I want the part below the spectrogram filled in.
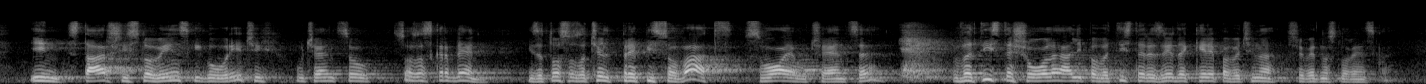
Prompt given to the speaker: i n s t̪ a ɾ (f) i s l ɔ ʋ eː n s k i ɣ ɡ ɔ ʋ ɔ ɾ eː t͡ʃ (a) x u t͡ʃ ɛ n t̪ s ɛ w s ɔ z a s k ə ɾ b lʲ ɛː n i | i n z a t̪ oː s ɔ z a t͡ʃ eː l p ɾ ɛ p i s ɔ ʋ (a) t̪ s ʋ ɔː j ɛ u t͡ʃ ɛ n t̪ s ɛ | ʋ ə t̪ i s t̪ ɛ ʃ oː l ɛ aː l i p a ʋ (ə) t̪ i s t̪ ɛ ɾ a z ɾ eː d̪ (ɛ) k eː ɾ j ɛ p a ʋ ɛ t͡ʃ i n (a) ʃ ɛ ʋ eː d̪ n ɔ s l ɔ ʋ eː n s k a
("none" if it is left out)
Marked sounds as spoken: ʃ, i, a, ə, ɛ, a

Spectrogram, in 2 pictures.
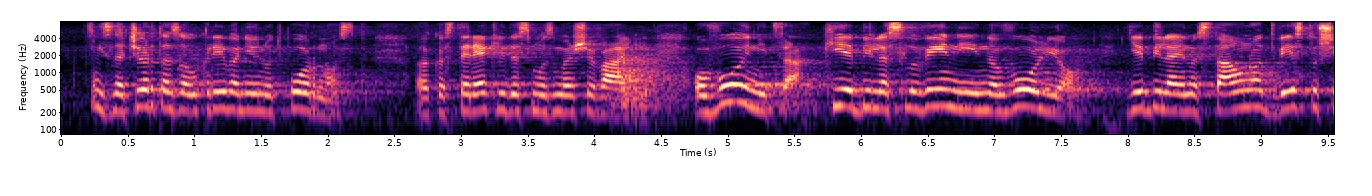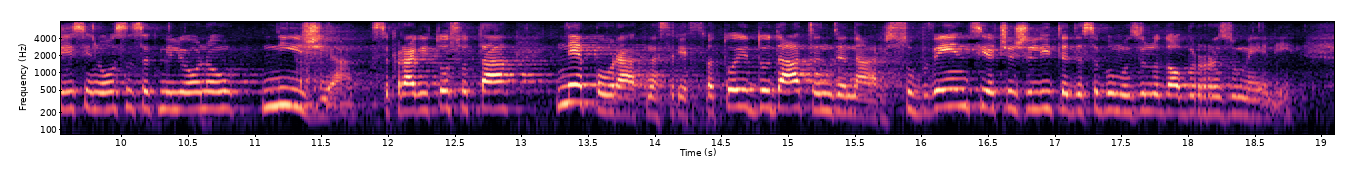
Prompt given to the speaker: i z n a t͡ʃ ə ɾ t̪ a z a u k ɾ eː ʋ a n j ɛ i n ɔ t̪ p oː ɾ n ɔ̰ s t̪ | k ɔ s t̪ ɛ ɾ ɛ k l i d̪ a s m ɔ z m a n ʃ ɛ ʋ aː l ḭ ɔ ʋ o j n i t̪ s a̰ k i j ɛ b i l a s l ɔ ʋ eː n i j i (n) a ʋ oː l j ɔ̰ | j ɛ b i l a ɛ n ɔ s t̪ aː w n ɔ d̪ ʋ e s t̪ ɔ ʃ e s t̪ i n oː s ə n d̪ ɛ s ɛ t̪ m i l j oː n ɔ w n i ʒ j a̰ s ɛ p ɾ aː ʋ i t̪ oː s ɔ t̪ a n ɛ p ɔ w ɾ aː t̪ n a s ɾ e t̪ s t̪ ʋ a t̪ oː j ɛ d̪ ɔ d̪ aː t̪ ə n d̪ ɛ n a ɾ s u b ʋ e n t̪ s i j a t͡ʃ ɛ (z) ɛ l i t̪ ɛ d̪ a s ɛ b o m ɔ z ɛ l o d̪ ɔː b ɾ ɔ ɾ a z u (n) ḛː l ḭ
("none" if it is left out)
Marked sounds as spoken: n, ʒ, m

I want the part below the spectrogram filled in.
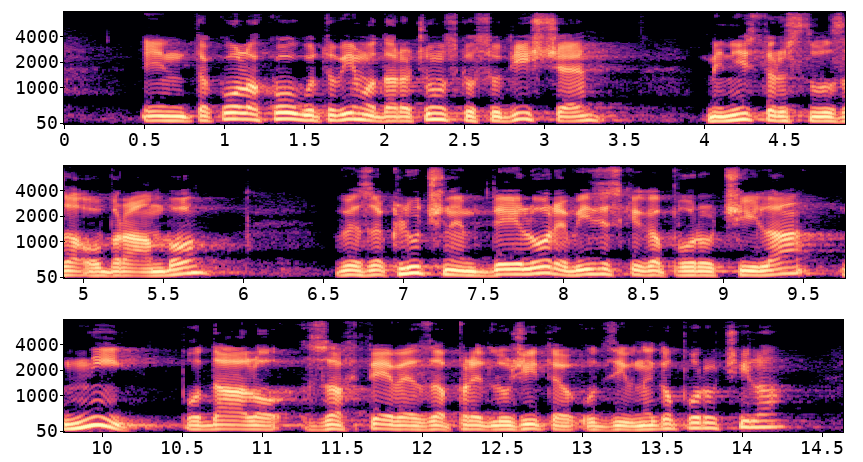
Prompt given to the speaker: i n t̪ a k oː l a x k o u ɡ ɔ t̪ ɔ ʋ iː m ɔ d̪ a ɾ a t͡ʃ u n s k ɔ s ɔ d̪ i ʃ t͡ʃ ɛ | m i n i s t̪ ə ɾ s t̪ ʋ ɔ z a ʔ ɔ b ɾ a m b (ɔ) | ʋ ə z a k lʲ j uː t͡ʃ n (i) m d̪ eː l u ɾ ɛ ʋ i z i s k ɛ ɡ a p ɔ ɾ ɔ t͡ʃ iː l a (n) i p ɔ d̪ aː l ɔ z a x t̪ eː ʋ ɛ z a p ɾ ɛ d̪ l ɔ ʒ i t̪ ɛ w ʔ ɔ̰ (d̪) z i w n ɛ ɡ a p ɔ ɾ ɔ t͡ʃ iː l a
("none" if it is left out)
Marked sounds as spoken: ɔ, ɛ, n, d̪

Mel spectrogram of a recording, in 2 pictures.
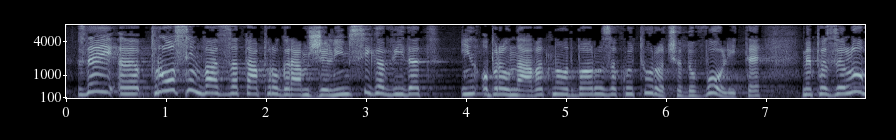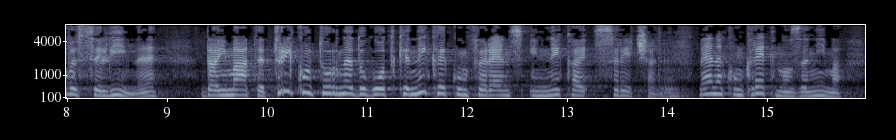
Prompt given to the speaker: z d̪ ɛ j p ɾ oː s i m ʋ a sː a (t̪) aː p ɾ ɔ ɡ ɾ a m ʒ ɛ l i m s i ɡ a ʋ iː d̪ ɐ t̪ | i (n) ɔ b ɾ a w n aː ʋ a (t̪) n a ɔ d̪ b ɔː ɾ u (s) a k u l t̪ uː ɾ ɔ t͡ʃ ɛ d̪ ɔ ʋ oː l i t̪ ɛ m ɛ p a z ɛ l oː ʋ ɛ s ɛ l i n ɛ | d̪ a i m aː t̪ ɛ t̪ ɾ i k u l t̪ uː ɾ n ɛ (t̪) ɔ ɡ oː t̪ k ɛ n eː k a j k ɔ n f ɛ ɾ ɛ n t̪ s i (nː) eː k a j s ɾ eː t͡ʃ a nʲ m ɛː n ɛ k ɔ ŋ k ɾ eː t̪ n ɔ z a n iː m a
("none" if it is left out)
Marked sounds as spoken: t̪, n, t̪, z, d̪, nː

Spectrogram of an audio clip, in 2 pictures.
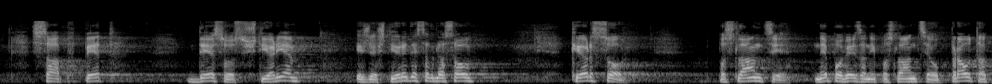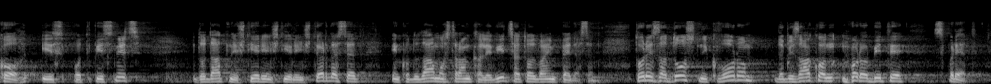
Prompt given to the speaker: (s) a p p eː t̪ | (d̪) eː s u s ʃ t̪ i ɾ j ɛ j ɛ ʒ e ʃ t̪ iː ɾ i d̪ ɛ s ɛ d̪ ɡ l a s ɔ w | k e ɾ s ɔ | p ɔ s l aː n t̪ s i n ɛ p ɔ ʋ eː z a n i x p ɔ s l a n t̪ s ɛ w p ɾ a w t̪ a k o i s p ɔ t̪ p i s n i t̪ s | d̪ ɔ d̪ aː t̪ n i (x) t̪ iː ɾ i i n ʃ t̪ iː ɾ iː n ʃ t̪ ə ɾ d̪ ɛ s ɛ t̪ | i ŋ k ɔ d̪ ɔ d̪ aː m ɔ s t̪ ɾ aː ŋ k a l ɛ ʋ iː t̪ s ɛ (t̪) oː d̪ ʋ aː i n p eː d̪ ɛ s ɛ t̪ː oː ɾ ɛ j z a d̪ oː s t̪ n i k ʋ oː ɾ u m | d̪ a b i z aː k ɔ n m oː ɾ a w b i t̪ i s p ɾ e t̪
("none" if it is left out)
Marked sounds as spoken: s, d̪, ʃ, t̪

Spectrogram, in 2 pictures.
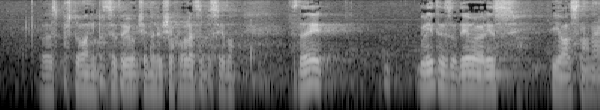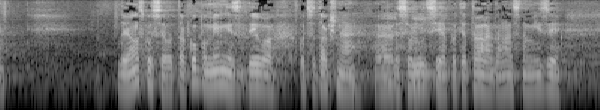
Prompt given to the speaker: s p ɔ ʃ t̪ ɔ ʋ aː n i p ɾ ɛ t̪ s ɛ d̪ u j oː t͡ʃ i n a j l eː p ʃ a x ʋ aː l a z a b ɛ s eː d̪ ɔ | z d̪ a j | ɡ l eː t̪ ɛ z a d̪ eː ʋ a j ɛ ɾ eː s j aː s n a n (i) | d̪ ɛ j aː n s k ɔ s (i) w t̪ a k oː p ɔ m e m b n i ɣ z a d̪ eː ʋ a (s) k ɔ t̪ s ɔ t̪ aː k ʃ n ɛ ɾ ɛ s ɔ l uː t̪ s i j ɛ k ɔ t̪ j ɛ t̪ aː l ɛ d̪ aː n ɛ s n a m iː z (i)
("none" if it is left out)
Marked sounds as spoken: ɛ, ɛ, x, i

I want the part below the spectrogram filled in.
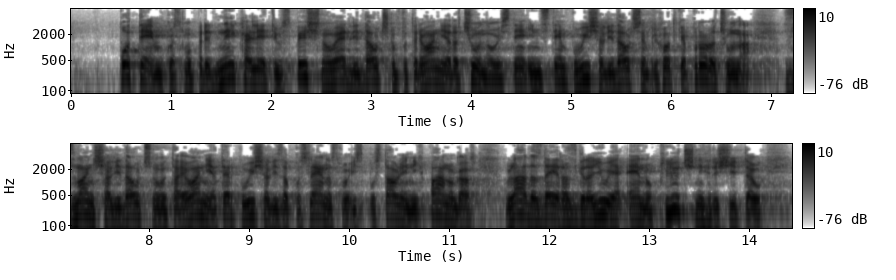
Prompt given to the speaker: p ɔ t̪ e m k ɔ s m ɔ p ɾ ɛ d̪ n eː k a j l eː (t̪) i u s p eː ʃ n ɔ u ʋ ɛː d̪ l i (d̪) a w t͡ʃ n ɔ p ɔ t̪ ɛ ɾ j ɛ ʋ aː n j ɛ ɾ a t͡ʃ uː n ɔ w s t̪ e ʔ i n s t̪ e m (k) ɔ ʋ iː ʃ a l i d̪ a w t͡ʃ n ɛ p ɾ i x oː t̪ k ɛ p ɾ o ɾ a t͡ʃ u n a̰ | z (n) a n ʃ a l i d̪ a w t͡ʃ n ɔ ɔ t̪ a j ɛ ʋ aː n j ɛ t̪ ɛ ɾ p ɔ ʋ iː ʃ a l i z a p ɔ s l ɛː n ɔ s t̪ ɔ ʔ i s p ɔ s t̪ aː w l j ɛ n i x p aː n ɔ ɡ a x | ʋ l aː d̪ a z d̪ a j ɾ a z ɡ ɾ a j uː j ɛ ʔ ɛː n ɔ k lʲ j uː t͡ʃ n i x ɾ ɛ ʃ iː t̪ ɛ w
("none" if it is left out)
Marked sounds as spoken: t̪, d̪, p, m

